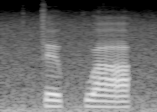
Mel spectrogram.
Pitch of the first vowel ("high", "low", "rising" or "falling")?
low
